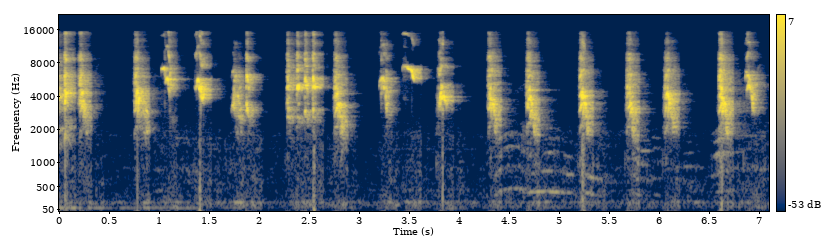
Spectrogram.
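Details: Long-tailed shrike in full song, meant to provoke another shrike: a string of harsh, scratchy chattering notes, about fifteen bursts in seven seconds, with a few clear whistled notes mixed in.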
